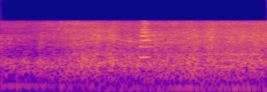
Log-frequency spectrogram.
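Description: Diesel multiple-unit commuter train passing close by, its running noise on the rails growing louder, with one short horn toot about two seconds in.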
